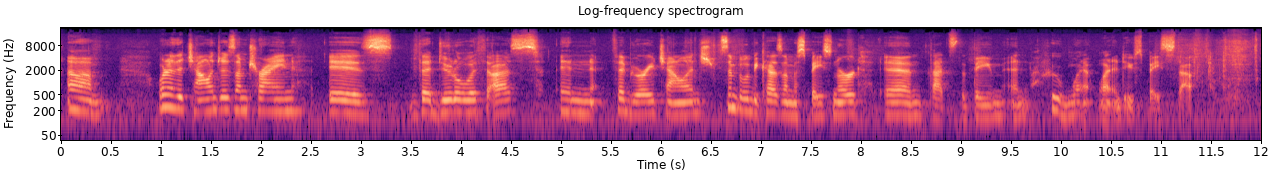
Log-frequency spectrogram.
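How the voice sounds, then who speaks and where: Brief: young adult woman, congested from a cold, lowish voice, chatty, self-deprecating, light hiss behind. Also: slow pace. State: stuffed up with a cold. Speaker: teacher and bullet journal vlogger. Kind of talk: casual flip-through narration. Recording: faint background noise.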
